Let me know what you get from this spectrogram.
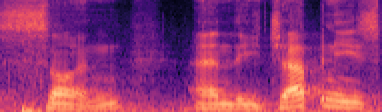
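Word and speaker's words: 선: The Korean pronunciation of that is sun.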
